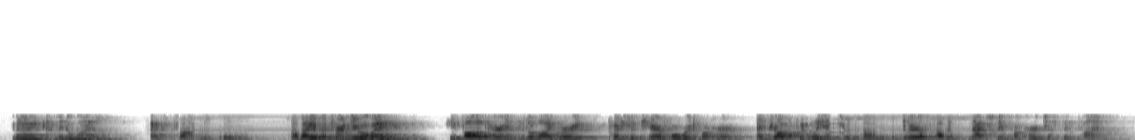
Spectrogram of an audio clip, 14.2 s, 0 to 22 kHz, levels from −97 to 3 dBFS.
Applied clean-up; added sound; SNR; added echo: neural separator model SepFormer DNS4.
